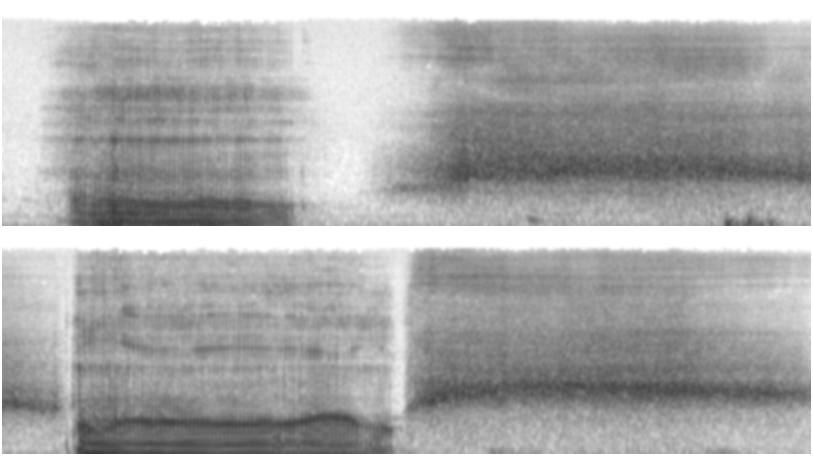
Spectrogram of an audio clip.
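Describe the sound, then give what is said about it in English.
Loud, growling snores of Thunder sleeping inside a long house repeat twice, each a deep rattling intake followed by a long breathy hiss of exhale, in a slow, steady rhythm with no talking. “It was Thunder sleeping inside.”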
